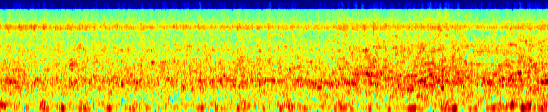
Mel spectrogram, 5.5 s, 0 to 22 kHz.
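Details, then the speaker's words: Model railway class 85 coaches passing: continuous gritty rolling hiss with fast irregular rattle, wheels very noisy, especially the end coach; rubbing wheels with a track rubber had no effect, cause unconfirmed. "very very similar looking models but unfortunately very [Music] noisy especially this one on the end that one is really really noisy"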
